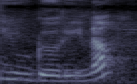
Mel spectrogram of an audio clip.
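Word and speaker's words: Eudorina: यू डी ओ आर आई एन एस की spelling होती है यूडोरीना देन लास्ट इज अ उ गेमस उ गेमस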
